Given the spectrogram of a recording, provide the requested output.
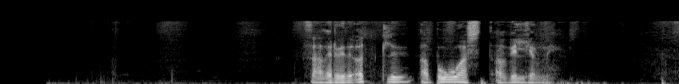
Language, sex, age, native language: Icelandic, male, 20-29, Icelandic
